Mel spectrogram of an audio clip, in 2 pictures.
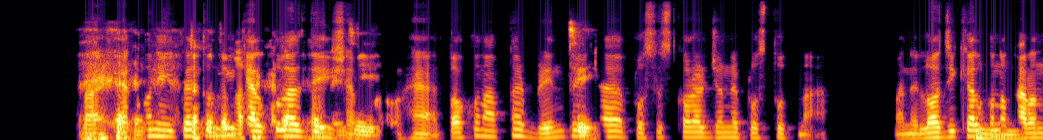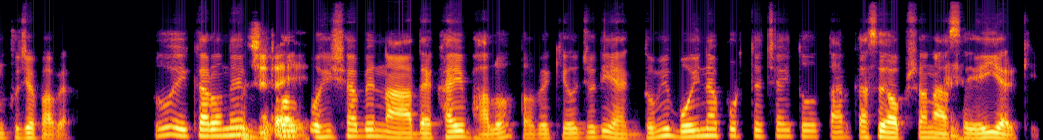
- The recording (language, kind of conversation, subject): Bengali, podcast, বই পড়ার অভ্যাস সহজভাবে কীভাবে গড়ে তোলা যায়?
- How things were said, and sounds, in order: chuckle; in English: "calculus"; in English: "process"; in English: "logical"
